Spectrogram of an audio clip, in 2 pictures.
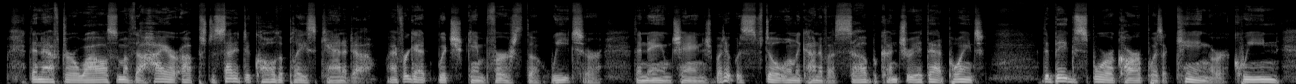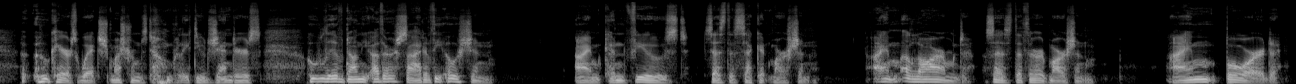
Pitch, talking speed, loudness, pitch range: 100 Hz, 185 wpm, -25 LUFS, 85-115 Hz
